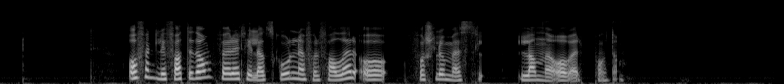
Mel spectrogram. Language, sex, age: Norwegian, female, 22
